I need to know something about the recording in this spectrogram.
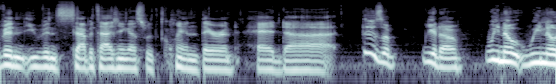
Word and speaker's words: Theron: So it's Theron. but yeah, you've been sabotaging us with Clan Theron, and there's a we know you're doing that,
